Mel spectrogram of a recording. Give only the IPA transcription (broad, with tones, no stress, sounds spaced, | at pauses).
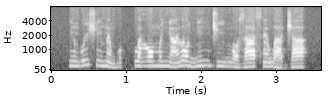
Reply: ĩ˧ ɡʷ iː˦ ʃ ĩ˧ m ɛ̃˨ ɡʷ a˧ p kʷ a˧ ɣ ɔ˧ m ə˧ ɲ ã˨˦ l ɔ˦˨ ɲ ĩ˦ ŋ d͡ʒ iː˧ ŋ ɔ˨ z aː˦ s ɛ̃˦ w aː˨ d͡ʒ a˦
